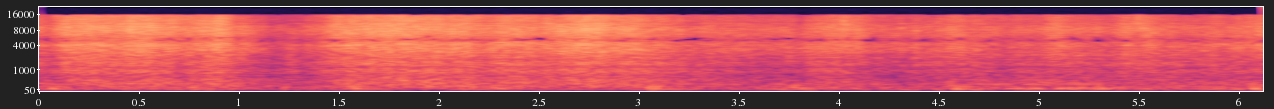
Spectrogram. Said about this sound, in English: and now it's just raining.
